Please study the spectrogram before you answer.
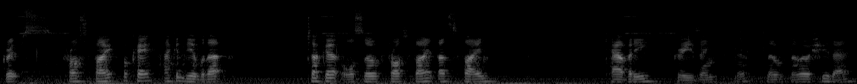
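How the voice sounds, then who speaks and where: A man gives casual playthrough commentary as a gaming host. His voice is strikingly bright and crisp in edge, and he mutters reactions as he plays. There is faint noise in the background. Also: medium pitch, fairly even intonation, normal speed.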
